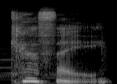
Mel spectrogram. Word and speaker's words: café: Una cafetería, aunque se pone una tilde, encima de la E, acentuamos la palabra al principio y decimos café. Café. No café, sino café.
